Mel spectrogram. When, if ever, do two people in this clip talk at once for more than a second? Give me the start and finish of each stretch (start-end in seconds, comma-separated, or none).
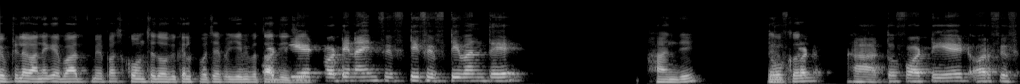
none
